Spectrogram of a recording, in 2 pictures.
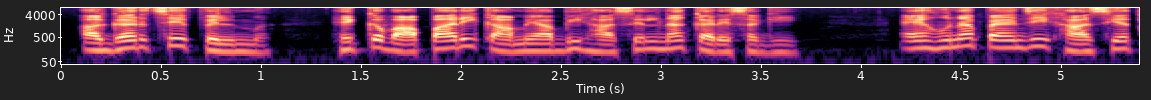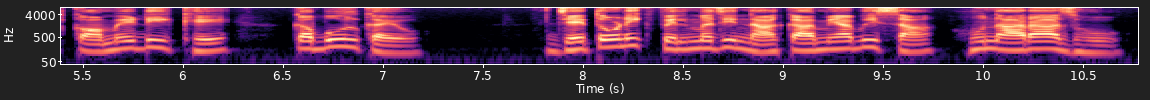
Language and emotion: Sindhi, neutral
